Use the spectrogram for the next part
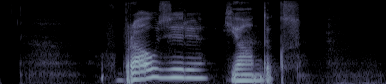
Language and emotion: Russian, sad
